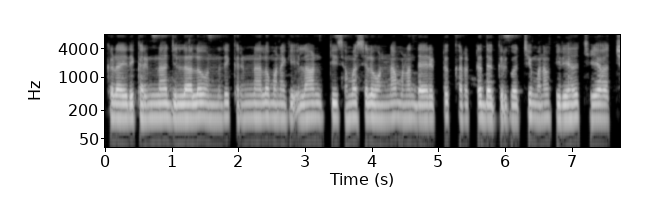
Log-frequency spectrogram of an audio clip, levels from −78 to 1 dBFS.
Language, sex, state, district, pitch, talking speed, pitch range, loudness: Telugu, male, Telangana, Karimnagar, 135 Hz, 155 wpm, 135-140 Hz, -18 LUFS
